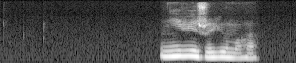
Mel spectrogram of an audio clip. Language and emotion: Russian, neutral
